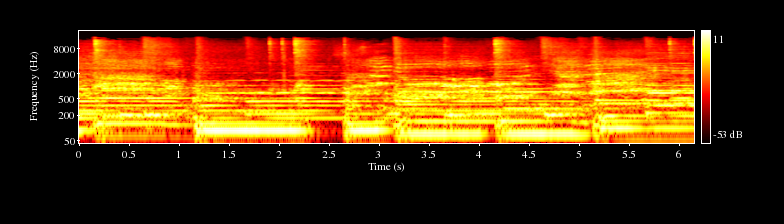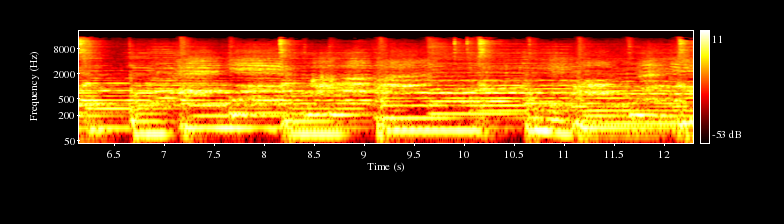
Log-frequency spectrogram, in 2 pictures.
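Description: Live band playing a pop ballad while a crowd of many voices sings the melody together, not one lead singer.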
